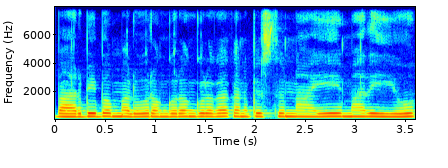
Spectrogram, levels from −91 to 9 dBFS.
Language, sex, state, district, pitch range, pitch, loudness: Telugu, female, Andhra Pradesh, Chittoor, 210-220 Hz, 215 Hz, -13 LUFS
